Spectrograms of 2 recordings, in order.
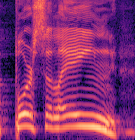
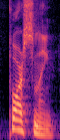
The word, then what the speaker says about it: porcelain: Então, o nosso impulso brasileiro é falar porcelain, né? Então, querer pronunciar tudo com aquele vigor, e geralmente é isso que faz com que o nosso inglês pareça mais amador, né? Mais básico. Então, um jeito bom de pronunciar é saber quais letras não enfatizar. Então, presta atenção, bem como o Anthony fala aí, porcelain. Então é um jeitinho bem mais suave, né?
